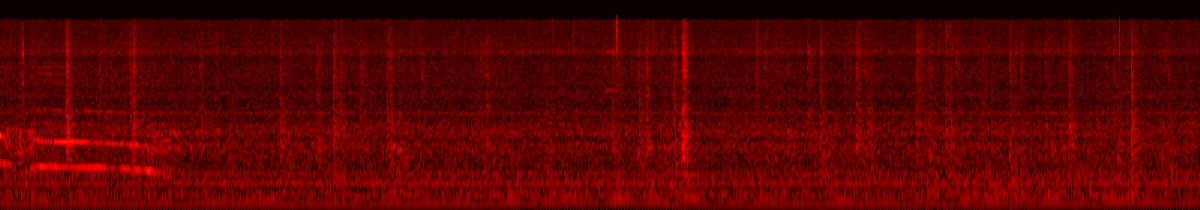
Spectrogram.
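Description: A bird calls once in the first second or two, one long held note that falls away at the end, over a steady low hum.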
